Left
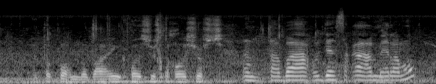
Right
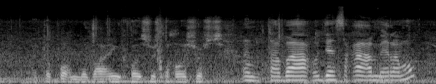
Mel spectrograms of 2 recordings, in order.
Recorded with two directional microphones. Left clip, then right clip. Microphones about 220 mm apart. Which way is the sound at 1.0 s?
15° left (ahead or behind).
